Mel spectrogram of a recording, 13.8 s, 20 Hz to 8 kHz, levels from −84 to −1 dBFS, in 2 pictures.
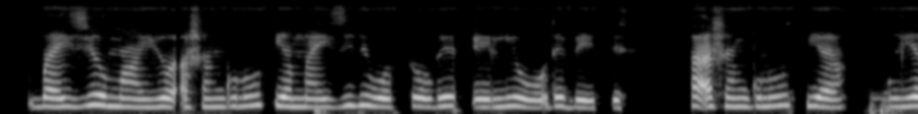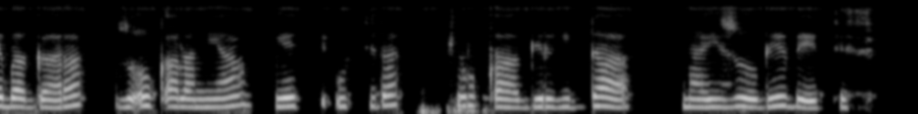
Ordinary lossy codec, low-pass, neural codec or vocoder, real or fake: MP3, 48 kbps; 7.2 kHz; codec, 16 kHz, 4 kbps, X-Codec, HuBERT features, trained on balanced general audio; fake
